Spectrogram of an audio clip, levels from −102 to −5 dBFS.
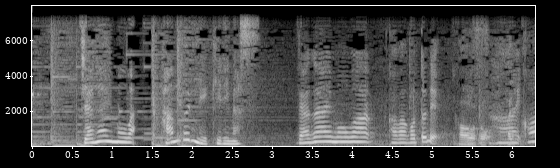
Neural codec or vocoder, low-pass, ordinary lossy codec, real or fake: none; 7.2 kHz; none; real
